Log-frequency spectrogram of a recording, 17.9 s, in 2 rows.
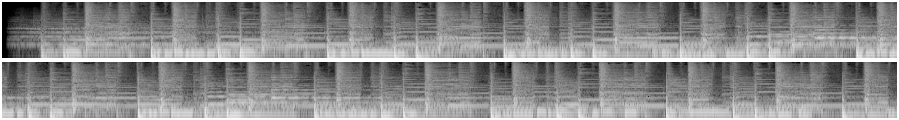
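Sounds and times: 
fast melody: 0.4s - 17.8s.

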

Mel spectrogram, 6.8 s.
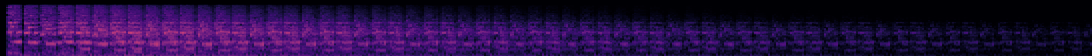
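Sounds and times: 
ringtone: 0.0s - 3.2s.

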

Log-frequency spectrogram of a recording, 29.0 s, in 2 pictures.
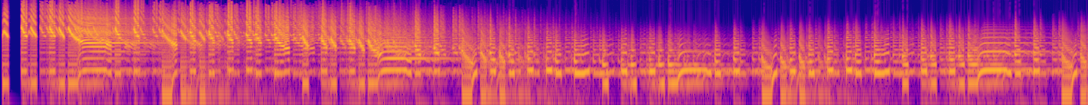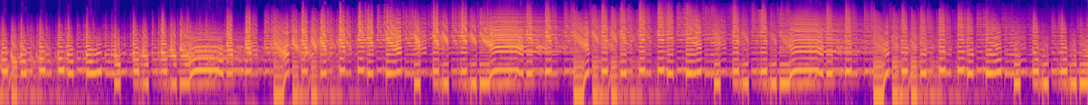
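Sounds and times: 
303 acid bass synth: 0.0s - 29.0s.

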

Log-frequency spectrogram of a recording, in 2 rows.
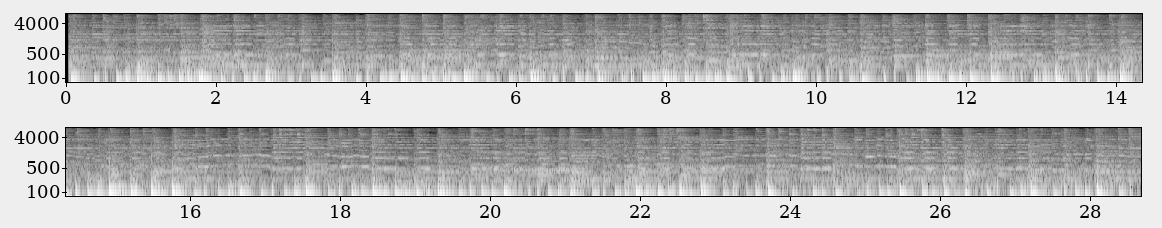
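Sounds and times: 
Irish dance music: 0.3s - 28.6s.

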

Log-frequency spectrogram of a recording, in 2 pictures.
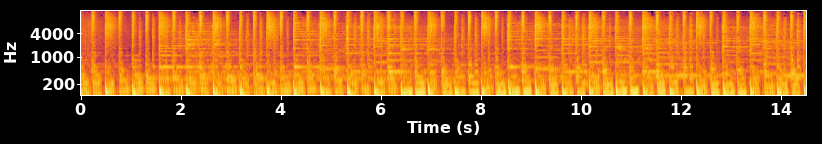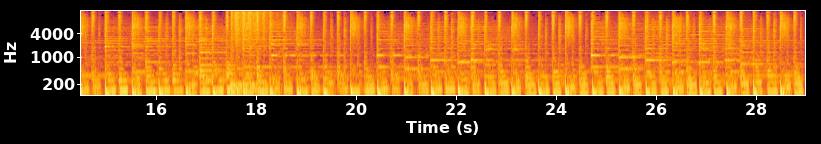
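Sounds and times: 
disco song: 0.0s - 28.9s.

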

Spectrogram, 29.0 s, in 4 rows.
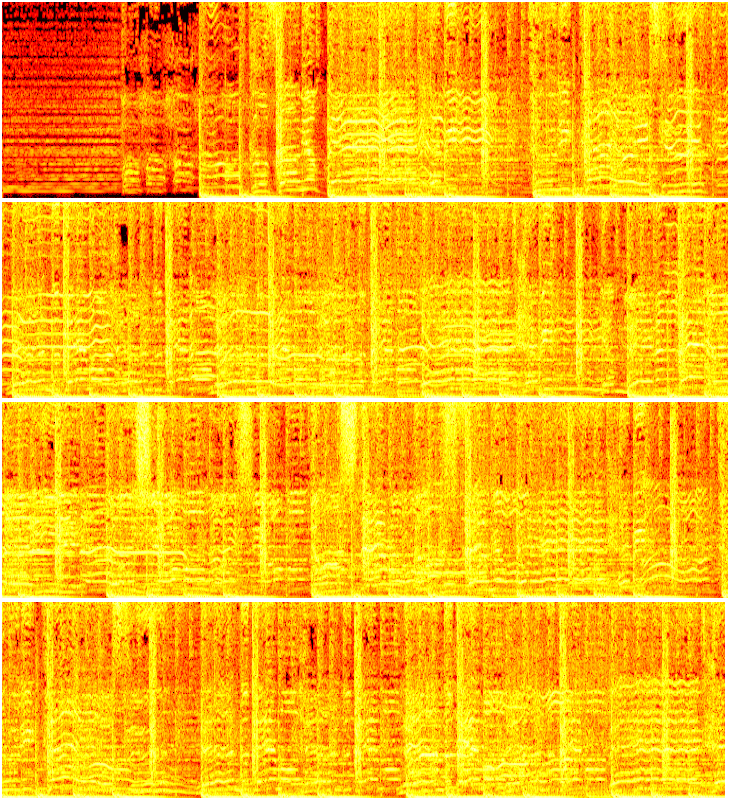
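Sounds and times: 
hardstyle music: 0.0s - 29.0s.

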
